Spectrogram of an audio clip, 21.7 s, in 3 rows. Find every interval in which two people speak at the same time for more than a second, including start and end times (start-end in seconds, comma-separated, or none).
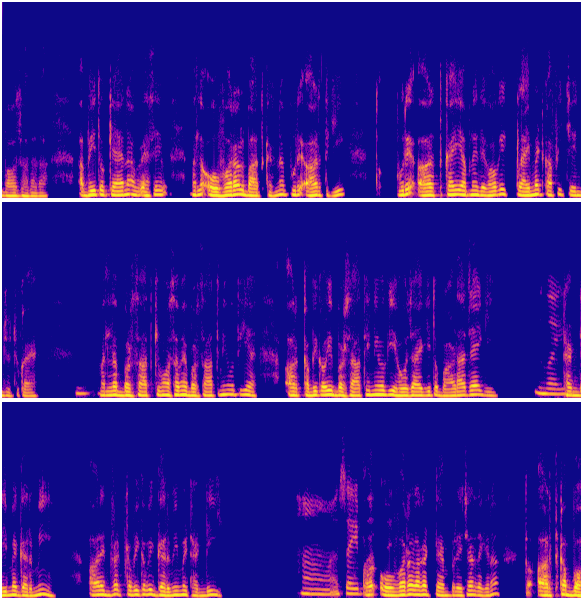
none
